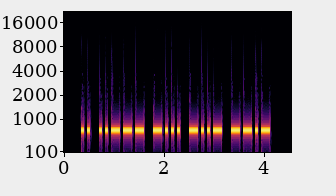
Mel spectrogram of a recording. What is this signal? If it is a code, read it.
Morse code, heard as a keyed tone, about 20 wpm, 700 Hz. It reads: I2BXQ
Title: DXCC-100 Call Signs - 5 Characters - Repeated 3x - 20wpm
